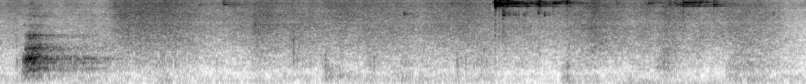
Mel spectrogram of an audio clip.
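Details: Welsh Corgi Dixie (Haapatassun Country Beauty), fearless with cows, herding them and putting them in their place: one sharp bark at the start, then quieter scuffling and a short burst of noise midway.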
